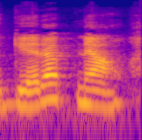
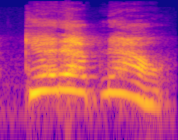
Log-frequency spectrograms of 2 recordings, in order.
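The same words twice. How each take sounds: First: Said in the usual way. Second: Louder, higher mock command; punchy, raised-voice order; retold barked order. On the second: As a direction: imitate an urgent order to get up. Repeats retold order much more forcefully.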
